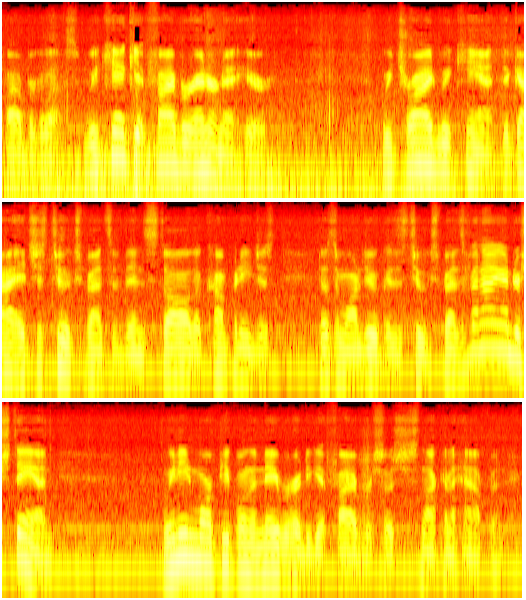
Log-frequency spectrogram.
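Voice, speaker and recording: Over noticeable background noise, the words come at a very fast pace. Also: man. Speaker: vlogger. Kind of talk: casual vlog chat. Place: open country. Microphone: phone near.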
